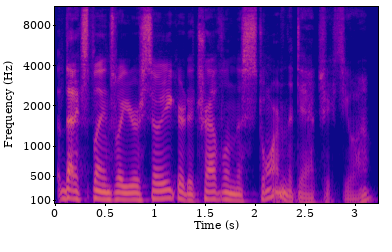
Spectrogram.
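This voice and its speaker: A man's voice: medium pitch, very animated, quick pace. A man playing a mysterious, erudite elf in a fantasy ASMR roleplay, speaking in a playful, teasing, slightly formal way. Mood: intrigued, teasing.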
